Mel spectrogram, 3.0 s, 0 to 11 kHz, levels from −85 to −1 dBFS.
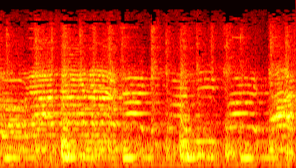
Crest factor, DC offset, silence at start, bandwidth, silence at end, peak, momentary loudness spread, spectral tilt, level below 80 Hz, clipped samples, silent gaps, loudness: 16 dB; under 0.1%; 0 s; 9.4 kHz; 0 s; -4 dBFS; 6 LU; -5 dB/octave; -42 dBFS; under 0.1%; none; -19 LUFS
